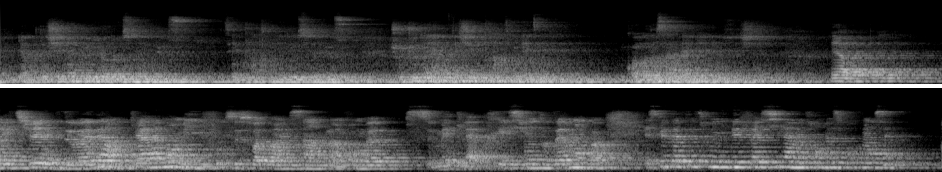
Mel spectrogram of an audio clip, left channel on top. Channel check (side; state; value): both; different; correlation 0.00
